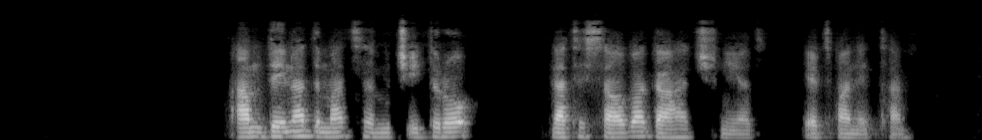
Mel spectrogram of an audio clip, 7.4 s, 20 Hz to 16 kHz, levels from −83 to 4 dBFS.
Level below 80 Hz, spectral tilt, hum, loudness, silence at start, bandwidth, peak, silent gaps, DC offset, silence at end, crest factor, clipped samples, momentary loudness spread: -62 dBFS; -4 dB/octave; none; -23 LUFS; 1.75 s; 9.6 kHz; 0 dBFS; 3.59-4.00 s, 5.81-6.00 s; under 0.1%; 0.55 s; 24 dB; under 0.1%; 13 LU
